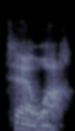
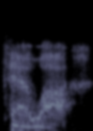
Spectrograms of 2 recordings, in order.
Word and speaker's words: terroir: If you can, try to say it like a Frenchman. Okay. Terroir.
